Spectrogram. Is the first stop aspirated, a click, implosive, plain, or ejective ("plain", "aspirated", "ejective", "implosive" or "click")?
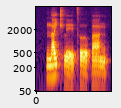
aspirated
